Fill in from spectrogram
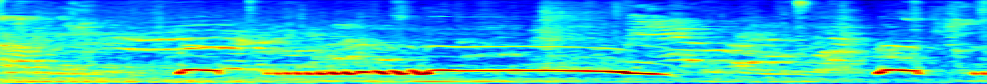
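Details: Cooing song of a male puter pelung dove: a clipped opening note, a rippling trill and a long sustained tone sliding down, with the next phrase starting, over constant low hum.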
